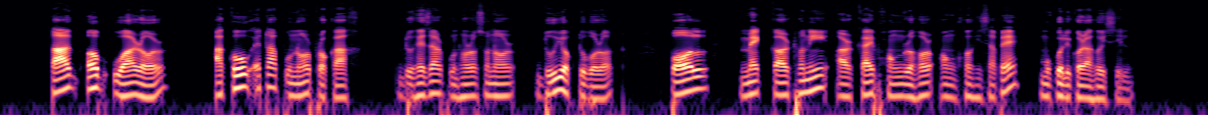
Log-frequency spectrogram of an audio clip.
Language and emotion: Assamese, neutral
